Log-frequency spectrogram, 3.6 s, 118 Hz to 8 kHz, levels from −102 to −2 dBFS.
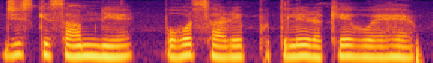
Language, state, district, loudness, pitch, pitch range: Hindi, Arunachal Pradesh, Papum Pare, -15 LUFS, 195 Hz, 185-205 Hz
